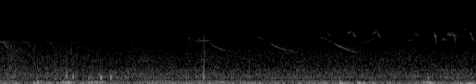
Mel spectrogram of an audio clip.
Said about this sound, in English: There's a wild crossbill here. Pointed at the decoys now.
